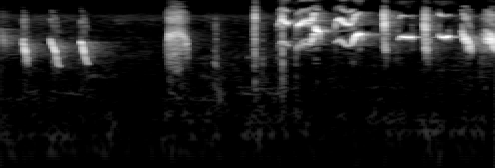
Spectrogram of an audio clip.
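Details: Greater green leafbird, a kept songbird in full song, giving a varied run: three quick downslurred chirps, a pause, then dense warbled, twisting whistles and trills in rapid succession.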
